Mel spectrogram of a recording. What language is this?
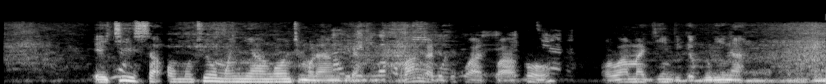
Ganda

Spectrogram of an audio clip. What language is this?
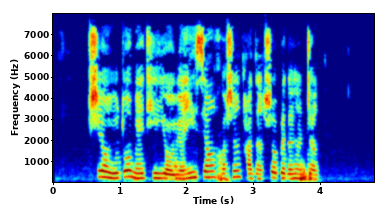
Chinese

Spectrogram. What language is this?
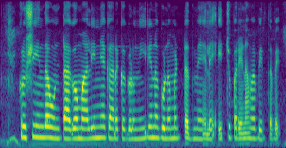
Kannada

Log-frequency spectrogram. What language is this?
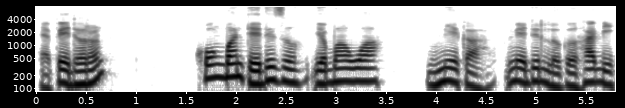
Bacama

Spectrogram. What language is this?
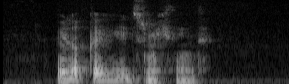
Kabyle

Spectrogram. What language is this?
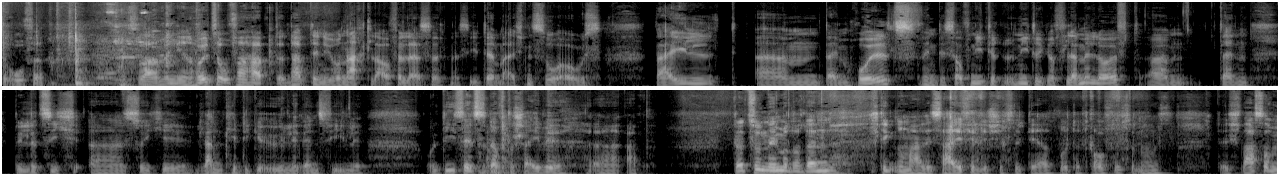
German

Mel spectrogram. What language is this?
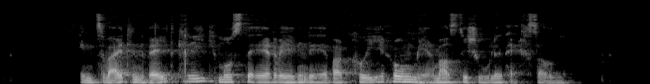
German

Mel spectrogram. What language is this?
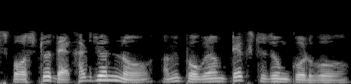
Bangla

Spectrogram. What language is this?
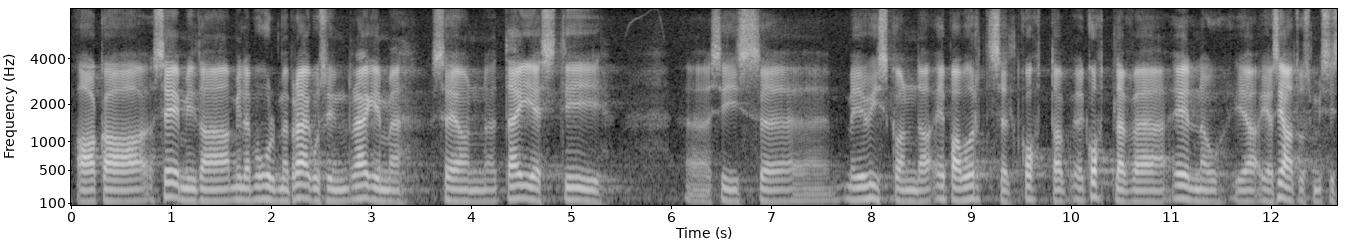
Estonian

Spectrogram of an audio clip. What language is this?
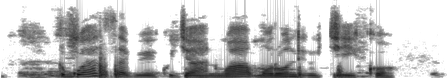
Kinyarwanda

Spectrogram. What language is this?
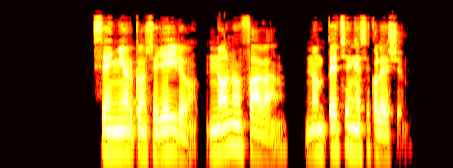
Galician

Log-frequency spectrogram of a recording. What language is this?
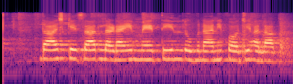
Urdu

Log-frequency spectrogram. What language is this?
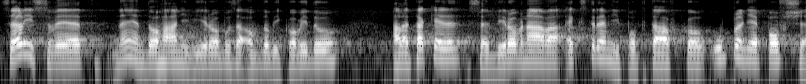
Czech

